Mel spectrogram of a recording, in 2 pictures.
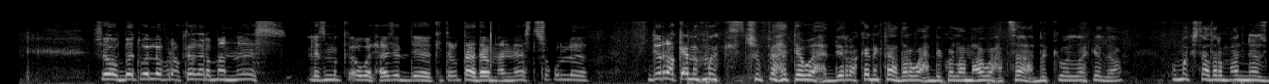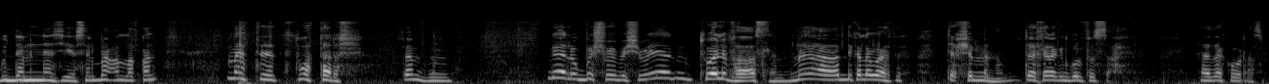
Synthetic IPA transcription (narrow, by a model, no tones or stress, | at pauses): ʒæwbæt̪wælːəfɾˤuħk̚t̪əħd̪əɾˤmʕanːæs | læzəməkʔəwːəlħaʒːakæt̪ʕut̪əħd̪əɾˤmaʕanːæst̪ʃukl | d̪ilɾuħkʔənːəkmækt̪ʃufiħat̪ːæwaħəd̪ːilːuħkæʔænːəkt̪əħd̪əɾˤwaħəd̪əkwlˤːɑmaʕawaħəd̪sˤɑħəbəkwɑlˤːɑkæd̪æ | wmækənt̪əħd̪ˤəɾmaʕanːæs̬kʊd̪ːæmənːæs̬əjːæsəɾˤbiʕaləlʔɑqɑlː | mæt̪t̪wɑt̪ˤːɑɾˤʃ | fhmət̪ni | ɡælubəʃwæbəʃwəjːæt̪wæləfhæʔɑsˤlɑnmæʕand̪ikʕlːæwaħəd̪t̪əħʃəmːənhʊmt̪æxiɾækt̪ɡulfisˤɑħ | hæd̪ækuwərˤːɑsm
